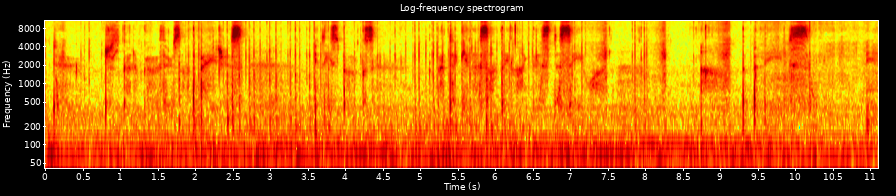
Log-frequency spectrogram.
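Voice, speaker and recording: A woman host whispering softly and breathily in a gentle ASMR style, pausing between short phrases close to the microphone. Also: rough recording.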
